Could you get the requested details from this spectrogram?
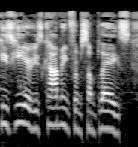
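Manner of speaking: ordinary talk, nothing marked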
